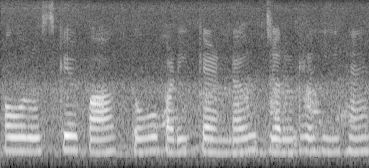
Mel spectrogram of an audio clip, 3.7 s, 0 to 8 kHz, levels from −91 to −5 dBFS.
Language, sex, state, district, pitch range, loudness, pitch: Hindi, female, Haryana, Charkhi Dadri, 195-210 Hz, -17 LUFS, 200 Hz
